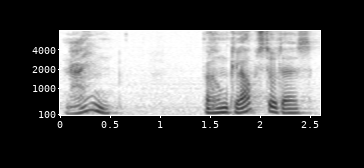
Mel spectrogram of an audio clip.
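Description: An actress playing a grave woman who recounts cruel things in a measured radio drama monologue. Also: low voice, expressive, warm tone, husky, heavily acted. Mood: flat, curt.

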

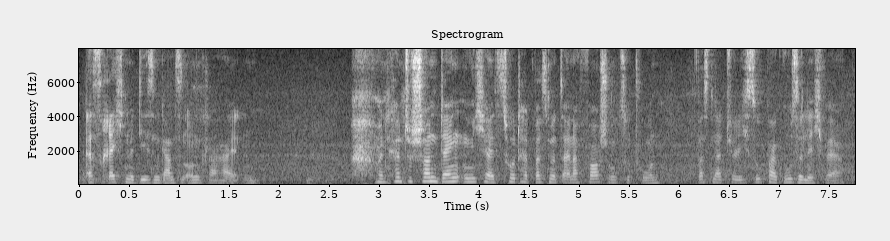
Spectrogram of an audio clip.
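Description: A young actress playing a level-headed, wry best friend in a naturalistic audio drama. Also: female voice, lowish voice, fairly quick, lightly acted. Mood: reasoning, reassuring. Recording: noisy subway ambience behind dialogue.

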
